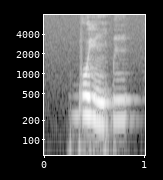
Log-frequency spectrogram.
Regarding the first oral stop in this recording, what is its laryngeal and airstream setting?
plain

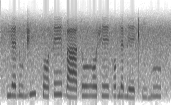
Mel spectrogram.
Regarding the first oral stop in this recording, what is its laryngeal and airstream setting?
implosive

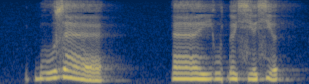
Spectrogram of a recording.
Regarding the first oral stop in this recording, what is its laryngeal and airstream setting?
implosive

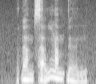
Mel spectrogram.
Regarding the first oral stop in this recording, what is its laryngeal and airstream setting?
implosive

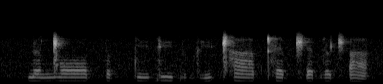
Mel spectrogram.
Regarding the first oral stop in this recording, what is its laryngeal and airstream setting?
click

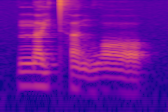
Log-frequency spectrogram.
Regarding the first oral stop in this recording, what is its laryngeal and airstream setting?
aspirated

